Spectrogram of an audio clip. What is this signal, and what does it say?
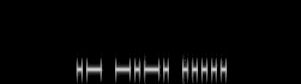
Morse code, heard as a keyed tone, about 25 wpm, 700 Hz. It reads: AC5
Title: USA Call Sign Prefixes - Repeated 2x - 25wpm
